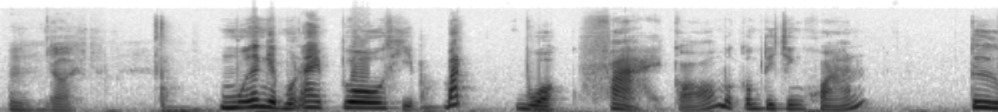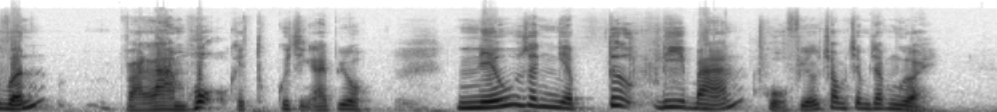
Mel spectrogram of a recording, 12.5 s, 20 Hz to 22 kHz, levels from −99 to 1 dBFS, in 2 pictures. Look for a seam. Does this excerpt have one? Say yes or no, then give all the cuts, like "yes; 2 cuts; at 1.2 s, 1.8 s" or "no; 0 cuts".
no; 0 cuts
